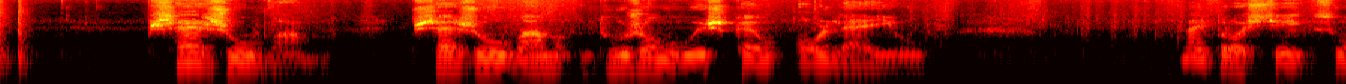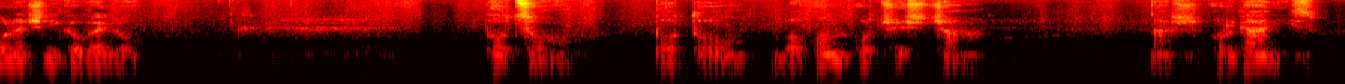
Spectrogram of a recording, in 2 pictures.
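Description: A middle-aged man talks close up, with animation.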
